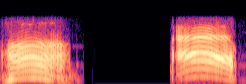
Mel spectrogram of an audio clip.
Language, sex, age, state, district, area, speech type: Maithili, female, 60+, Bihar, Muzaffarpur, rural, conversation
